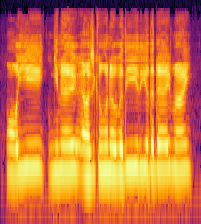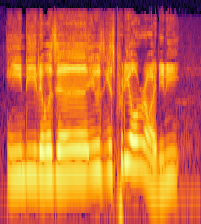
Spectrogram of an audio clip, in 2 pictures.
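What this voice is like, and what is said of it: Put-on New Zealand accent. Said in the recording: “New Zealand accent is goofy as hell, man. ... I think I'm nailing it. If you're a Kiwi, shout out to you. Tell me if I did your accent well.”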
